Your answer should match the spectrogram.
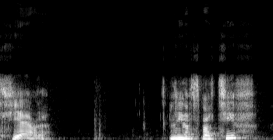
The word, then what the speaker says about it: sportif: And then you have sportif, you get to say that F, sportif.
